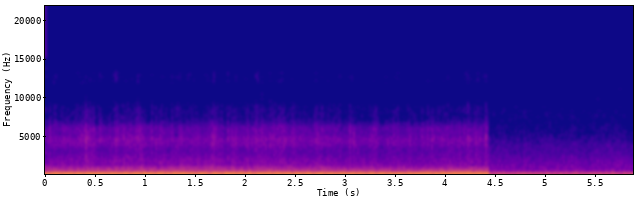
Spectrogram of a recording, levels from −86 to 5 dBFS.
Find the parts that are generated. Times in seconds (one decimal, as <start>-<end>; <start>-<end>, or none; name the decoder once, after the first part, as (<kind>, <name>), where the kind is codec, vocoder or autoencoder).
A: 1.2-1.9 (vocoder, BigVGAN v2)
